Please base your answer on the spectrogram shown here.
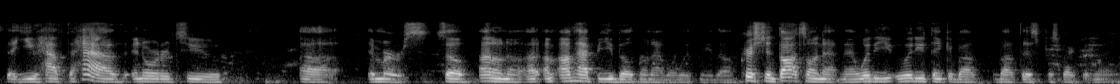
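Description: A man hosting a casual panel discussion, speaking haltingly and repeating words before handing the floor to a guest. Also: medium pitch, a little mellow, dull audio. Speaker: panel host.

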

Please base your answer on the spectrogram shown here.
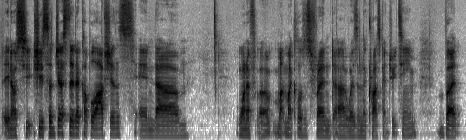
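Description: A man in his twenties speaks in a low voice with plenty of creak. He is an interview guest from Ethiopia, chatting casually and haltingly, with frequent fillers. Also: steady tone, bright, forceful tone. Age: 20s. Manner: halting, hesitant delivery with frequent filler words. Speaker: elite runner, interview guest. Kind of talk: casual chat.

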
